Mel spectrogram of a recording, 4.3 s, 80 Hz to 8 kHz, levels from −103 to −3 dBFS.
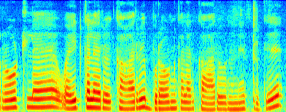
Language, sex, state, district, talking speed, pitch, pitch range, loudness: Tamil, female, Karnataka, Bangalore, 125 wpm, 185 Hz, 170-210 Hz, -18 LUFS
